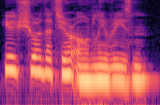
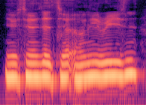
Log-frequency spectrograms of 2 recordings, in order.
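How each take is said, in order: First: Smirking. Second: Higher mocking echo of the taunt; parroting mockery. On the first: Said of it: "Jack smirked". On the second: Snotlout mocking Jack's question, parroting echo. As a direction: mimic him back childishly. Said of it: "Snotlout parroted back". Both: A narrator's reading.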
